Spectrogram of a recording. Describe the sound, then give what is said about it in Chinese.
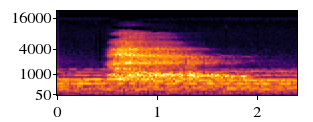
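A slow, long exhale during a breathing exercise begins abruptly as a breathy rush of air and tapers off gradually over about two seconds, over soft steady background tones. “慢慢的把你这一口气悠悠的、长长的吐出来。”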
